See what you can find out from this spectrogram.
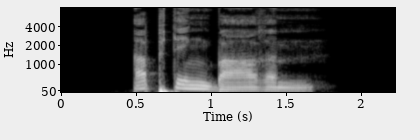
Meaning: strong dative masculine/neuter singular of abdingbar
- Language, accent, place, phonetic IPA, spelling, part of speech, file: German, Germany, Berlin, [ˈapdɪŋbaːʁəm], abdingbarem, adjective, De-abdingbarem.ogg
